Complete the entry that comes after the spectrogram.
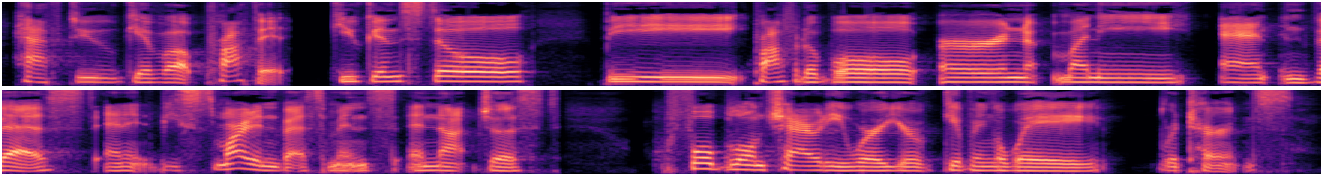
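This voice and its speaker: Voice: medium pitch, steady tone, a little slow, gravelly, dry recording, studio quality. A podcast host in casual conversation, framing long, conversational questions. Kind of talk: casual interview chat.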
